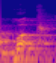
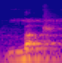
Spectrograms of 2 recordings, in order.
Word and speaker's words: book: Bây giờ chúng ta đọc lại, đọc là ua, đọc là book, book, đúng rồi, book, rất là chính xác.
